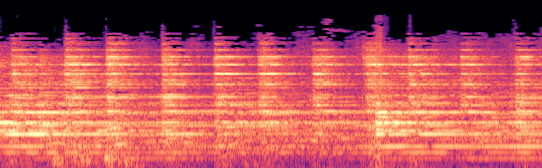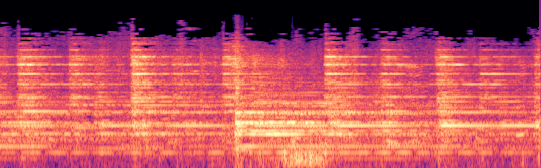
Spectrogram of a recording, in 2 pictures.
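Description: Church bells ringing a dobre, the traditional Minas Gerais bell toll: quick repeated strokes, several a second, over the bells' continuing ring.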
